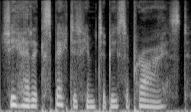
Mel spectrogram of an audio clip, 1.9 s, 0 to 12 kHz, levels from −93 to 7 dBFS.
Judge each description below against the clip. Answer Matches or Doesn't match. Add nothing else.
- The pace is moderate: Doesn't match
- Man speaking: Doesn't match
